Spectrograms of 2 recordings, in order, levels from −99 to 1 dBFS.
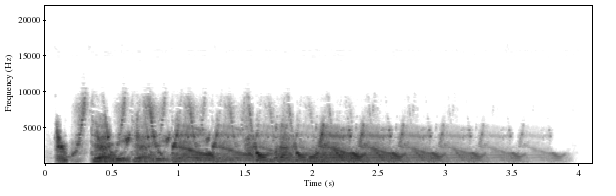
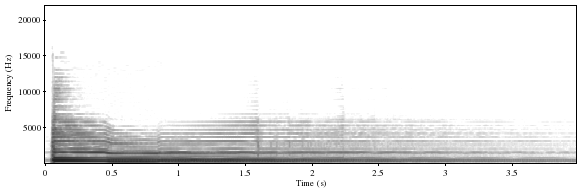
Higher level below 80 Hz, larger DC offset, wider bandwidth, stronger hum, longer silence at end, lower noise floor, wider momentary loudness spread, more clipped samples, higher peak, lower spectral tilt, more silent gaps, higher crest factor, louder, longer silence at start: second, -86 dBFS vs -66 dBFS; neither; first, 10 kHz vs 7 kHz; neither; second, 0.25 s vs 1.1 s; about the same, -52 dBFS vs -55 dBFS; second, 14 LU vs 23 LU; neither; about the same, -6 dBFS vs -4 dBFS; second, -1 dB/octave vs -4.5 dB/octave; neither; about the same, 18 dB vs 20 dB; about the same, -22 LUFS vs -23 LUFS; about the same, 0.05 s vs 0.05 s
